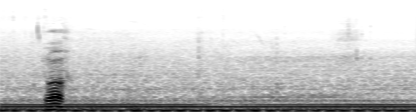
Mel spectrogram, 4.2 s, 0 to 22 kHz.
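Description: Caterpillar 236D skid steer loader's diesel engine running steadily: an even low hum with a fast, regular throb beneath it.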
